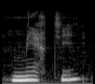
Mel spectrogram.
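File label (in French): "myrtille" French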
